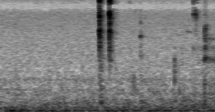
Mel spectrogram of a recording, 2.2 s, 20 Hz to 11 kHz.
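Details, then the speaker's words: 2010 Mercedes E-Class W207 all-keys-lost job with an Autel IM608 Pro2 and G-Box, ELV disconnected and IR simulator key in the ignition: spaced, sharp relay clicks over a low steady hum during the roughly 20-minute password calculation; normal operation. "you'll hear the G-Box relay clicking that means everything's working and we'll let this calculation do its thing"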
